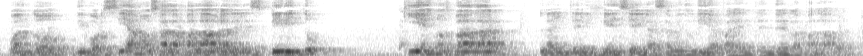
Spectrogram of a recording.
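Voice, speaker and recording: Male pastor, measured sermon delivery, mid-pitched voice, heavy church-hall echo over faint ambience. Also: a little mellow, slight background noise. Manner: slow, deliberate preaching with emphatic rises. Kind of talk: sermon teaching the catechism. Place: church sanctuary.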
